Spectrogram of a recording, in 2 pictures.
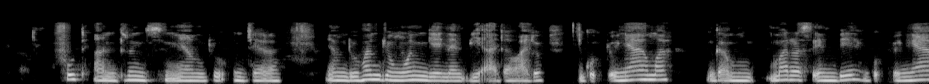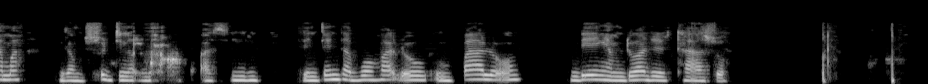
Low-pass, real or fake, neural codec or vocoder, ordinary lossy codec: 7.2 kHz; fake; codec, 16 kHz, 8 kbps, FunCodec, trained on LibriTTS, 25 frames a second; AAC, 32 kbps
